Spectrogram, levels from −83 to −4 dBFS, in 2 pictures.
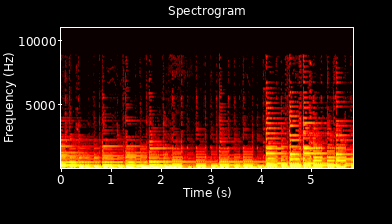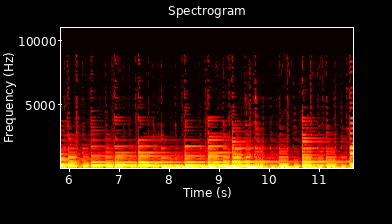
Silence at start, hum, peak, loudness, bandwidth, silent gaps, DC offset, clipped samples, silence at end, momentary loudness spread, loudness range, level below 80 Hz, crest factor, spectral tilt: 0 s; none; -2 dBFS; -19 LUFS; 6.2 kHz; none; under 0.1%; under 0.1%; 0 s; 7 LU; 3 LU; -46 dBFS; 16 dB; -9.5 dB/octave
